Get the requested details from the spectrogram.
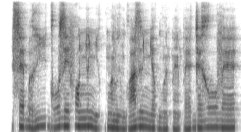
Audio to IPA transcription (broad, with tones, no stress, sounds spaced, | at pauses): s ɛ˧ ɓ ə˨ ɣ iː˦ ɡ oː˨˦ z e˦ f ɔ˦ ɲ ə˦ ɲ i˨˦ kʷ ã˧ v ĩ˨ ɡʷ aː˨˦ z ɨ˦ ɲ ɛ˧ ɡʷ ɛ̃˨ p ɛ̃˨ p ɛ˨˦ ɡ ɛ˧ ɣ oː˦ v ɛ˦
